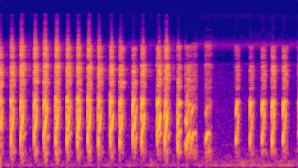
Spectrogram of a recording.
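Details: White-breasted waterhen lure call for trapping: fast, rhythmic run of harsh, ringing notes that breaks briefly, then resumes at a slightly slower pace.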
